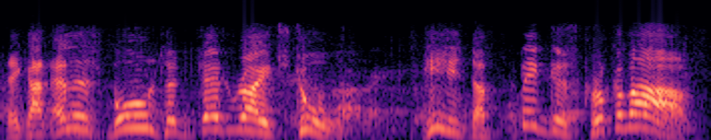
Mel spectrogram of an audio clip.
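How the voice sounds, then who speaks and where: Boisterous radio-drama sidekick, very high voice, excited emphatic delivery, dull vintage recording. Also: male voice, unhurried, exaggerated voice. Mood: excited, triumphant. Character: excitable, boisterous male newspaper sidekick bringing big news. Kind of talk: 1950s radio drama acting.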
